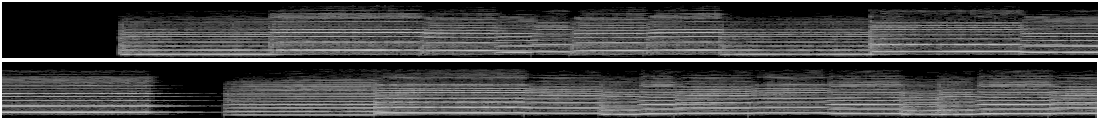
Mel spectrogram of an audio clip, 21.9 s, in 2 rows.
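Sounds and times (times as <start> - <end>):
violin: 1.2 - 21.8.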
